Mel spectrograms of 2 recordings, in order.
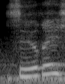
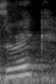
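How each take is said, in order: First: It is said with a German pronunciation. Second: It is said with an American pronunciation.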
